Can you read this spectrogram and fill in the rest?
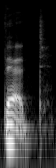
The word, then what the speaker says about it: bed: 后面这个是哎，bed bed，嘴是很小，两边也张得不是那么开。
